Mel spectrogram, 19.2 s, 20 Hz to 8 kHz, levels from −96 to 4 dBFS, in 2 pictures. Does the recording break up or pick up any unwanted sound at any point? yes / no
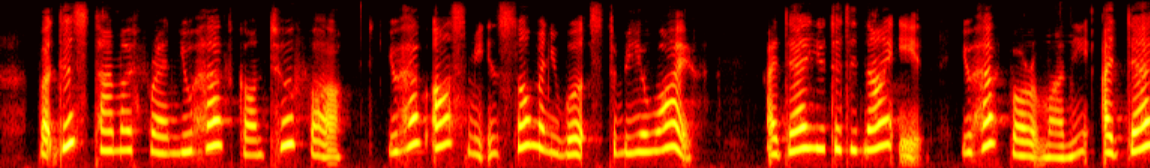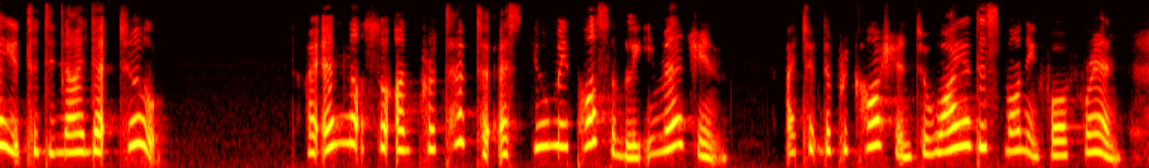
no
